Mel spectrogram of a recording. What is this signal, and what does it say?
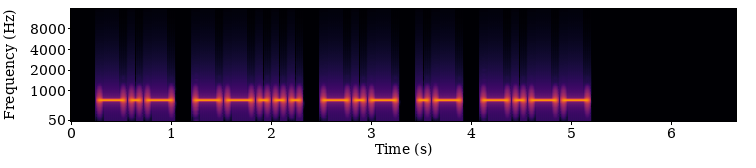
Morse code, heard as a keyed tone, about 15 wpm, 700 Hz. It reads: K7KAY
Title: USA Callsign DE Callsign - 5 Characters - 15wpm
